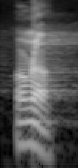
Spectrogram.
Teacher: अणा में जीभ कहाँ जाएगी, पीछे मुंह होके जाएगी।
